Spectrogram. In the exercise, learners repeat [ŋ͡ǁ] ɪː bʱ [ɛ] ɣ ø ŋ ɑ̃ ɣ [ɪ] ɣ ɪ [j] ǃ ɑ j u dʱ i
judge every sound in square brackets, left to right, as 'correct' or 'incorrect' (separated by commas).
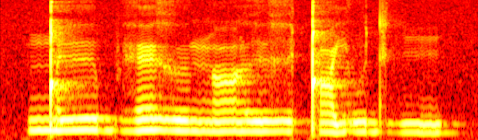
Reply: incorrect, correct, correct, incorrect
